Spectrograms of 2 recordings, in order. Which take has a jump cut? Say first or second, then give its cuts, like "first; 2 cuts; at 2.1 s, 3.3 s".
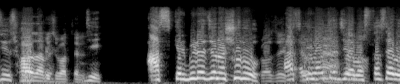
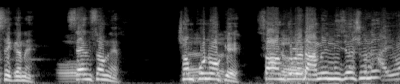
first; 1 cut; at 2.9 s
